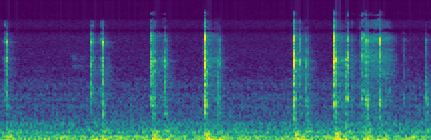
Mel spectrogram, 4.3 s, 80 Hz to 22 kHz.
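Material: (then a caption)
Plastic. Fingertips type on a white plastic Royal Kludge RK98 mechanical keyboard with its backlight turned off. Short, irregularly spaced keystrokes give crisp, bright clacks over a soft low thump, each dying away almost instantly. A steady low hum sits underneath the typing.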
